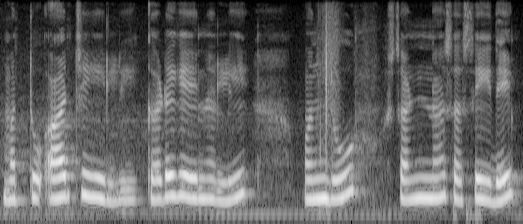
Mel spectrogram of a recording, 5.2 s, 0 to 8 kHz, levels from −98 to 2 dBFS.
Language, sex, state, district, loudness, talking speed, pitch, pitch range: Kannada, female, Karnataka, Bidar, -16 LUFS, 90 wpm, 235 Hz, 225-250 Hz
